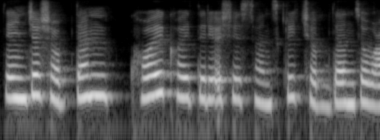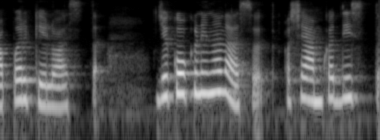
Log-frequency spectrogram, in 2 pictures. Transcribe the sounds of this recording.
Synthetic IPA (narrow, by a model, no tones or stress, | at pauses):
t̪ãɲt͡ɕjaɕəb̚d̪ankʰəjkʰəjt̪əɾiːəɕesãnskɾit̪ɕəb̚d̪ãnt͡sɔʋapəɾkelɔast̪a | d͡ʑekokɳinəd̪asə̰t̪əɕeamkad̪ist̪ɔ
